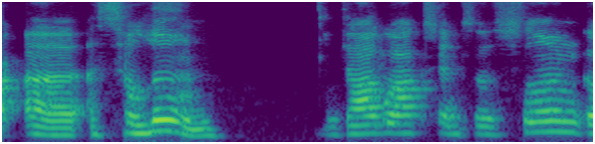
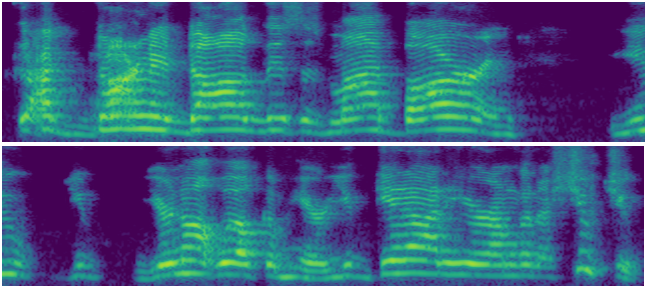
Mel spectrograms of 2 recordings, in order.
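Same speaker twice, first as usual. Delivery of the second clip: louder, higher angry bartender shouting; 6 semitones higher, 5 dB louder than usual. Acted. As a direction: threaten the dog at gunpoint, loud and high.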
